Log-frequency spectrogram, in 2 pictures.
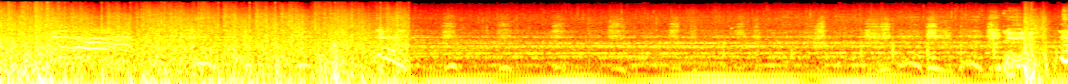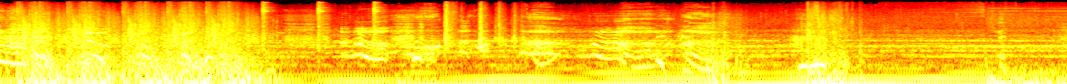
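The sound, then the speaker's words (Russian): Loud bursts of rapid gunfire crack repeatedly over a low, steady rumble, with the densest volleys coming midway through and more scattered shots near the end. “Там выстрелы были!”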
